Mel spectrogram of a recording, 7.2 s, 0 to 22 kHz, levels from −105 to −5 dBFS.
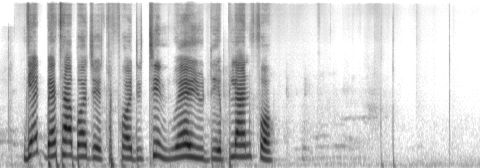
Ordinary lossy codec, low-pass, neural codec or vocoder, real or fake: none; none; autoencoder, 48 kHz, 128 numbers a frame, DAC-VAE, trained on Japanese speech; fake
